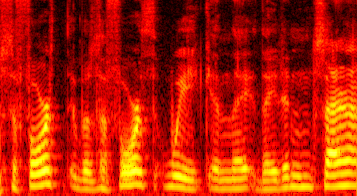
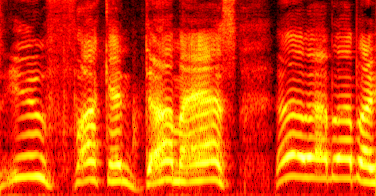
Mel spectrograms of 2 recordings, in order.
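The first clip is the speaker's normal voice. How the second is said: retold yelling; 8 semitones higher, 4 dB louder, slower than usual. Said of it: "he was yelling at an employee".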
